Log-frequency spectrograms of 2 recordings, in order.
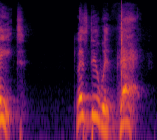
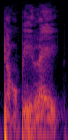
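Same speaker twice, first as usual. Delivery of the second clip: whisper; slower than usual. Shown as a demonstration. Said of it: "repeated as whisper".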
